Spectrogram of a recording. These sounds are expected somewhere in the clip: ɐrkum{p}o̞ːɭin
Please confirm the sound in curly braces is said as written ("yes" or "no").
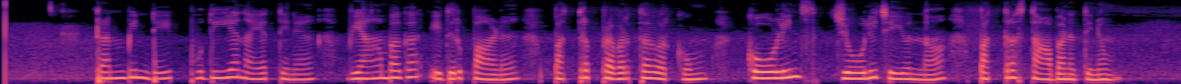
no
